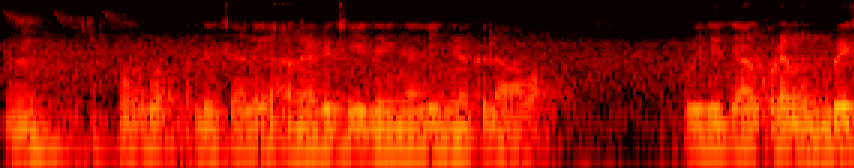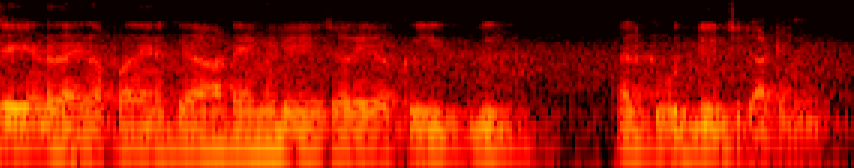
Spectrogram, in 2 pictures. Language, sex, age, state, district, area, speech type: Malayalam, male, 18-30, Kerala, Kasaragod, rural, spontaneous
